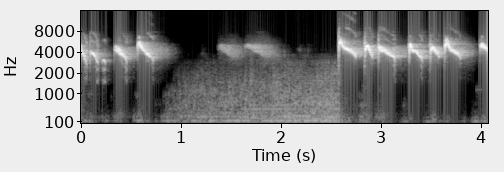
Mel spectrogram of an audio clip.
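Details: White-eye kept in a cage singing during warm humid weather, March 2022: a few high slurred chirps, a quiet pause with low hum and faint whistles, then a rapid burst of bright repeated notes.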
